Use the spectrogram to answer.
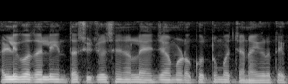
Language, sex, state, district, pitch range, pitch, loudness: Kannada, male, Karnataka, Raichur, 105-115 Hz, 110 Hz, -18 LUFS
